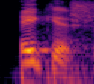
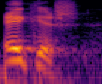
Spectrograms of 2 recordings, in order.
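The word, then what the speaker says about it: Achish: Philistines are and and I wrote down a Koosh not again I said it wrong a Kish King a Kish of gas here's David's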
